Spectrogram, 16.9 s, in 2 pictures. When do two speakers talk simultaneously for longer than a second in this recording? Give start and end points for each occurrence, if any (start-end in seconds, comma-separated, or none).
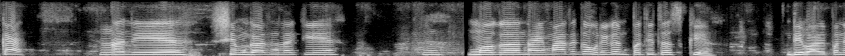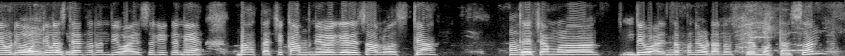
none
